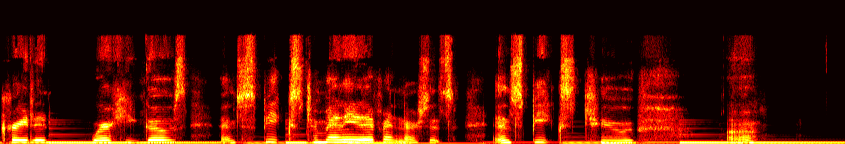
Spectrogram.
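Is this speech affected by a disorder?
Yes: cerebral palsy.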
